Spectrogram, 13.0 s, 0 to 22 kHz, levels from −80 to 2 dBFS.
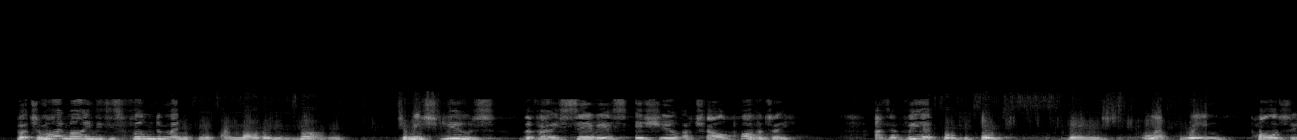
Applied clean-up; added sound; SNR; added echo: neural separator model SepFormer DNS4.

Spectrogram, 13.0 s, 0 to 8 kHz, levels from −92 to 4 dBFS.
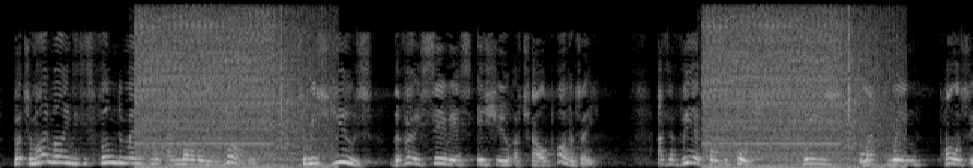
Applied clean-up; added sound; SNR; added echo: none; Car; 8 dB; reverberation time 0.3 s.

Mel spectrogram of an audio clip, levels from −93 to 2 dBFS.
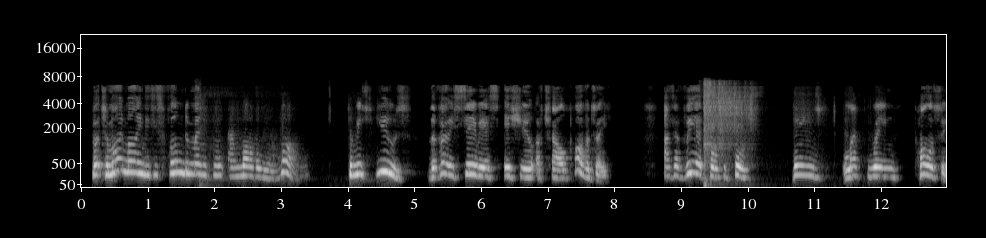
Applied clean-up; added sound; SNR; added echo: neural mask model DeepFilterNet 3.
